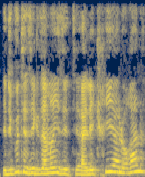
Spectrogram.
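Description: A woman's voice: mid-range voice, animated, racing, husky. A woman conducting a casual interview in an informal, supportive way, rephrasing what she hears.

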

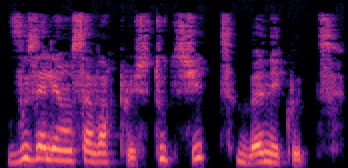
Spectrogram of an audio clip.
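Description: A woman's voice: mid-range voice, expressive, moderate pace. A woman hosting an interview podcast, reading introductions and putting questions to a guest. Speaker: podcast host.

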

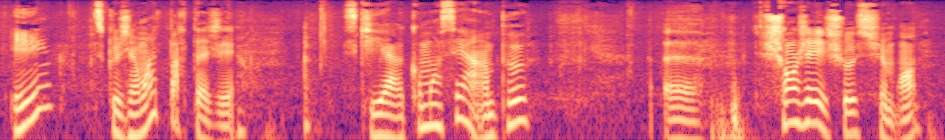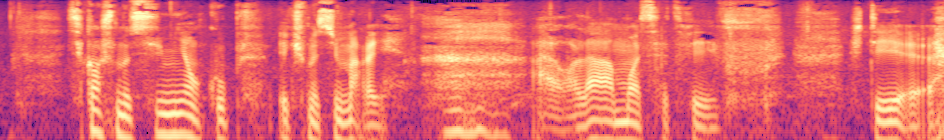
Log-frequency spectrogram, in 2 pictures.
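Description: A French man in his thirties speaks in a loose, hesitant vlog style, stopping often on little fillers as he talks straight to his viewers. His voice sits at an ordinary middle pitch for a man. Soft music plays faintly behind him. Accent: French (France). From France. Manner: hesitant and chatty, full of fillers. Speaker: business coach. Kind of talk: casual vlog monologue.

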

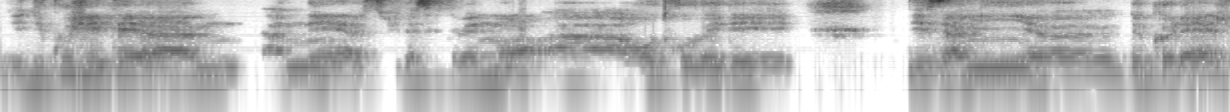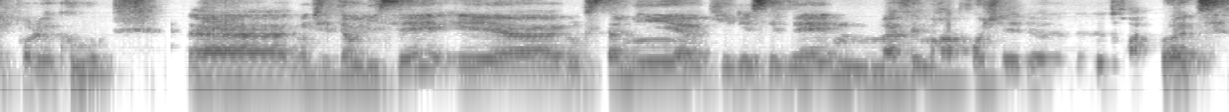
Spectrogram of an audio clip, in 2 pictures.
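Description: A man in his forties from Paris, telling his story as a podcast guest with frequent hesitations and restarts. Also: medium pitch. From Paris, France. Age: 40s. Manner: hesitant, many fillers and restarts. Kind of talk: interview, personal story.

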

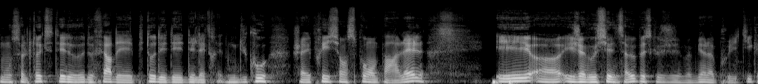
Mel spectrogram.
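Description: A man's voice: lowish voice, dark tone. A man in his late thirties with a Parisian French accent, answering interview questions in a hesitant, casual way with frequent repeated words. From Paris region, France. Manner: hesitant, with many word repetitions and filled pauses. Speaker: podcast guest, company chief executive.

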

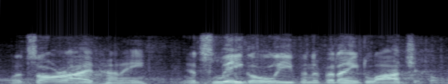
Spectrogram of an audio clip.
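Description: A man's voice: mid-range voice, lively intonation, fast, background noise, natural voice. An actor playing a sheepish, folksy American cowboy showman and newlywed, with a hesitant drawl, in a 1950s radio drama. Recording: dull vintage radio recording.

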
